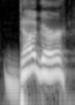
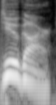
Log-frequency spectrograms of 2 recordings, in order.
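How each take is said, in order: First: The name rhymes with the word hugger. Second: The name does not rhyme with hugger. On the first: The speaker calls it right. "rhymes with hugger" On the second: The speaker calls it wrong. "before I pronounced it Dugar"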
